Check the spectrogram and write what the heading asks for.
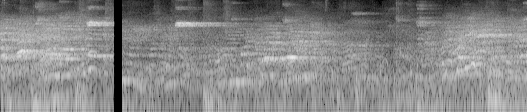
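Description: Basketball game sounds in a large, echoing gymnasium: a ball bouncing, brief high squeaks of sneakers on the hardwood court, and players and spectators calling out.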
